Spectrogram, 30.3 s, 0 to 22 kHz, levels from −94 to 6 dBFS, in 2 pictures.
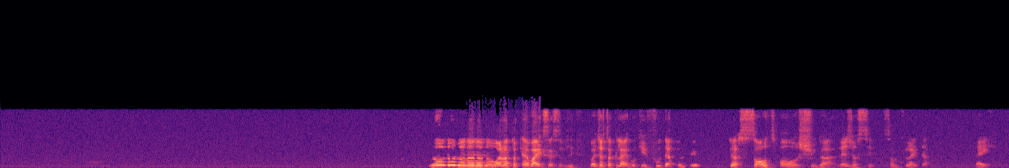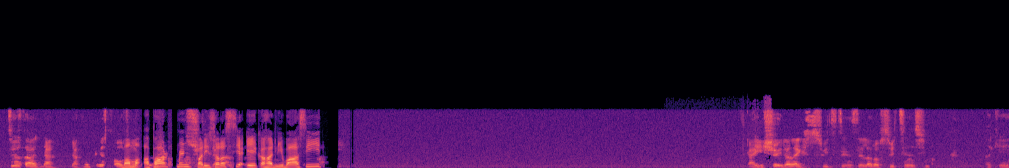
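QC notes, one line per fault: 6.99–8.10 s and 25.09–26.69 s, Bluetooth SBC bit pool drop: the link cut its encoding budget, which fits a fall from bit pool 28 to 13 (about 102 kbps), so the treble dulls and gritty noise rises.
17.26–19.04 s, speech suppressed in double talk: the speech dips by as much as roughly 30 dB for about a second in total, likely from the echo canceller ducking during simultaneous talk.
17.69–18.08 s, 19.25–19.29 s and 19.90–20.26 s, echo leak: a faint copy of the speech returns 260 ms late, about 20 to 25 dB down, likely residual loudspeaker echo the canceller missed.
19.33–20.20 s, background gated by the echo canceller: the canceller clamps the microphone, so room sound drops by up to about 40 dB for roughly half a second before returning.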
